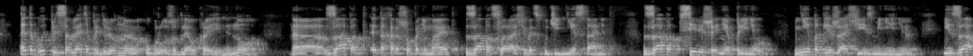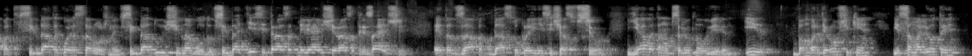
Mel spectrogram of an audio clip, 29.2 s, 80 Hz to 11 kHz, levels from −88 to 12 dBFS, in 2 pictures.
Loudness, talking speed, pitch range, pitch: -17 LUFS, 115 wpm, 125-165 Hz, 145 Hz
